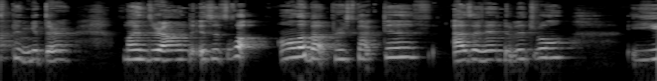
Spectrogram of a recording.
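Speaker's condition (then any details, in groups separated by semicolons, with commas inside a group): Cerebral palsy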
